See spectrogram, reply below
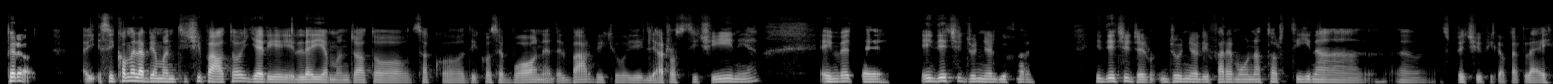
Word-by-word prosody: però 175 0 +9 0.6
e - - -2
i - - -9
siccome 175 0 +6
l'abbiamo 150 -3 +7
anticipato, 130 +1 +3
ieri 120 -5 +3
lei 115 0 +4
ha 110 - +2
mangiato 105 -1 -3
un 100 - -13
sacco 100 -2 -8
di 95 - -9
cose 105 -1 -5
buone 110 +4 -1
del 100 +1 -7
barbecue, 110 -1 -5
gli 100 -1 -5
arrosticini 115 +5 -2
e 170 - -11 0.6
e 140 - +1
invece 130 -4 +1 0.3
il 145 0 +2
10 160 +2 +3
giugno, 135 -1 0
gli 125 0 -1
fare 120 -1 -7 0.6
il 140 - -3
10 150 +2 +3
geu 115 -1 -1
giugno 130 0 0
gli 120 0 -2
faremo 120 0 -2
una 115 0 -2
tortina, 115 -5 -4 0.3
uhm, 105 -1 -12
specifica - - -6
per - - -10
lei, 105 0 -3
115 Hz, 150 wpm, -24 LUFS, 110-130 Hz, 0.6 s, però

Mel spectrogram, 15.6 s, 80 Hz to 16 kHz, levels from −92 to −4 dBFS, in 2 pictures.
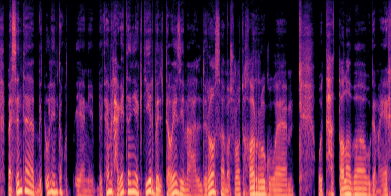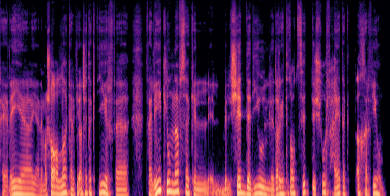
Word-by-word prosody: بس - - +1
أنت 185 +4 +5
بتقول 150 -2 0
إن 160 - +4
أنت 155 +1 0
كنت 145 0 -10
يعني، 95 -1 -10
بتعمل 145 +11 -1
حاجات 150 +5 0
تانية 165 -3 +3
كتير 155 +6 +2
بالتوازي 120 - 0
مع 95 -2 -7
الدراسة، 110 - -1
مشروع 105 +3 -6
تخرُّج 120 0 +1
و 100 -1 -4 0.6
واتحاد - - -3
طلبة 110 0 +1
وجمعية 100 -2 -6
خيرية، 115 +4 +1
يعني 95 -3 -6
ما 95 - -5
شاء - - +3
الله 130 +5 +3
كان 110 -7 -3
في - - -3
أنشطة 135 +1 -1
كتير، 145 +1 +2
ف 110 - -9 0.6
فليه 160 +11 +5
تلوم 175 -3 +4
نفْسك 150 -7 +1
ال 100 -2 -3
ال - - -7
بالشِدّة 130 - +3
دي، 120 +5 0
ولدرجة 115 -4 +1
إن - - +4
أنت 125 +1 -1
تقعد 135 0 0
6 150 -2 -3
شهور 155 +7 -1
في 145 - -13
حياتك 125 +1 -2
تتأخّر 130 +2 -5
فيهم؟ 135 -5 -1
120 Hz, 180 wpm, -22 LUFS, 105-145 Hz, 0.6 s, أنت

